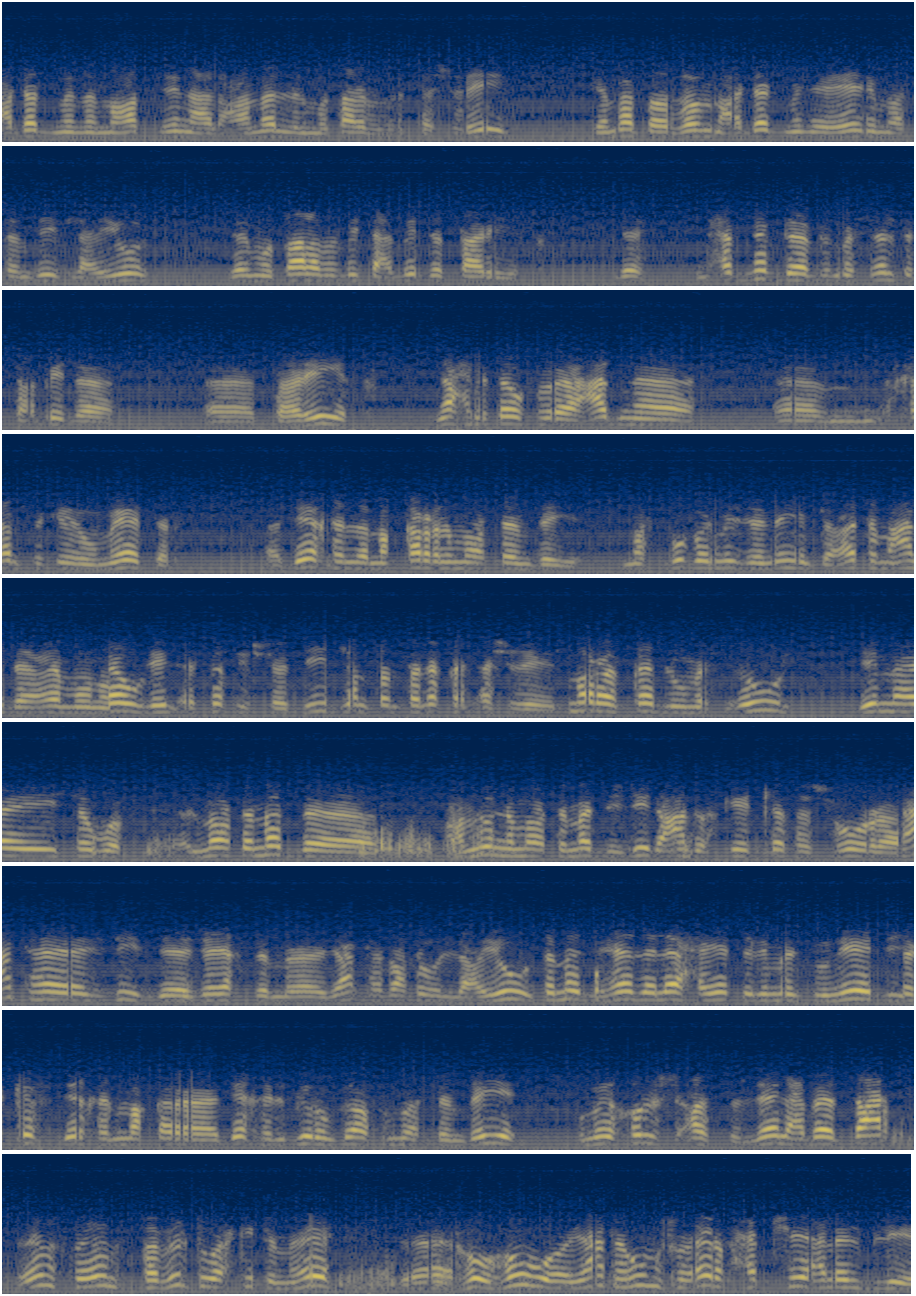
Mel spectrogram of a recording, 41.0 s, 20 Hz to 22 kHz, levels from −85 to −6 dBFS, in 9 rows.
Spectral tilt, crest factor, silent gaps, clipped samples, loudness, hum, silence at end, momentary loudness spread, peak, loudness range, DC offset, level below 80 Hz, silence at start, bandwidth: -6.5 dB/octave; 18 dB; none; under 0.1%; -31 LUFS; 50 Hz at -50 dBFS; 0 s; 10 LU; -12 dBFS; 4 LU; under 0.1%; -60 dBFS; 0 s; 17 kHz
